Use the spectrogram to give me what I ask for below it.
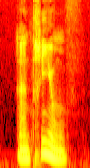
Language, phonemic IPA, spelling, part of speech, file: French, /tʁi.jɔ̃f/, triomphe, noun / verb, Fr-triomphe.ogg
- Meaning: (noun) triumph; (verb) inflection of triompher: 1. first/third-person singular present indicative/subjunctive 2. second-person singular imperative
